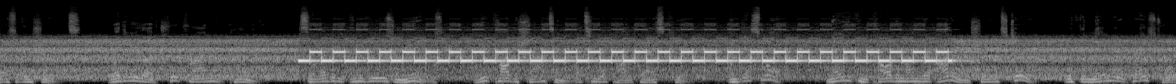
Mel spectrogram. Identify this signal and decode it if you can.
A tone that alternates evenly between two pitches, with phone line noise and speech in English. There is no code.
